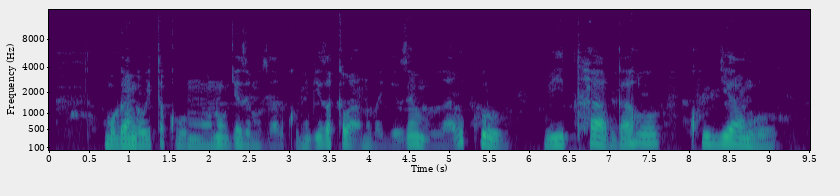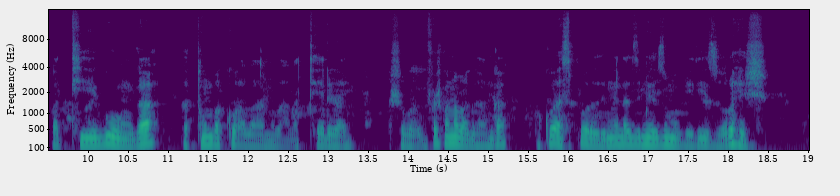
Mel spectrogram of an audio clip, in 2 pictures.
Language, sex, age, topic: Kinyarwanda, male, 18-24, health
